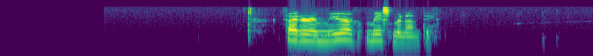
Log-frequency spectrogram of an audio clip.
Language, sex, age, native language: Icelandic, female, 30-39, Icelandic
